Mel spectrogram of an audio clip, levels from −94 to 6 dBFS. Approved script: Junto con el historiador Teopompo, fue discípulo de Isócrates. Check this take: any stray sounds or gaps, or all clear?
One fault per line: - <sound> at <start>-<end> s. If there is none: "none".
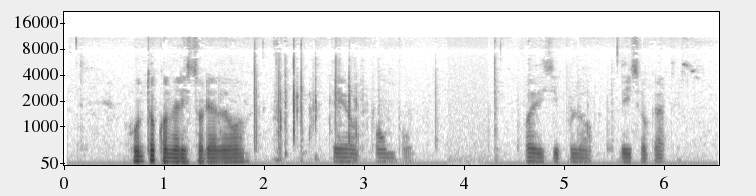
none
